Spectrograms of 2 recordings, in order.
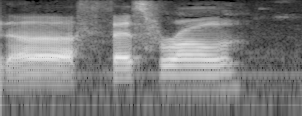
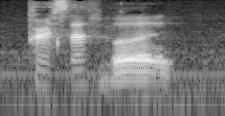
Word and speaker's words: Persephone: And what that show is, a series is basically about is, it's a retake on the tale of Hades and Thesperone. I don't know if I'm pronouncing that correctly. – Persephone.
